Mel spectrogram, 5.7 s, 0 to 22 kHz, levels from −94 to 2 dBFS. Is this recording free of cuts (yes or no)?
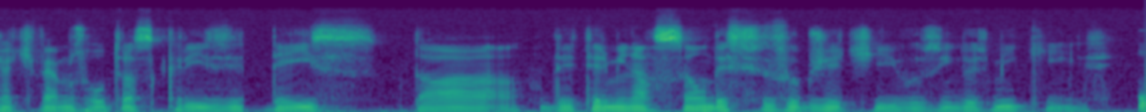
yes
